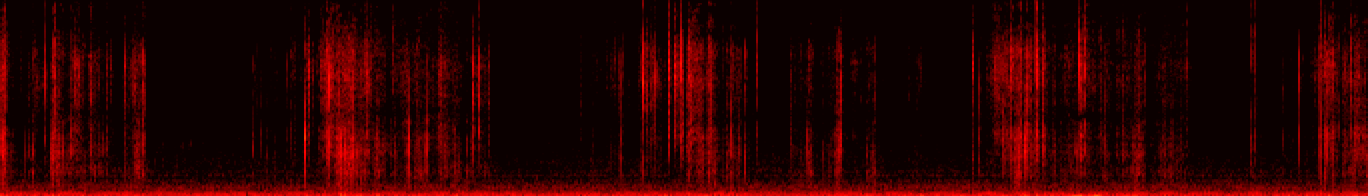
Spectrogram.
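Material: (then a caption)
Rock salt. Long painted nails scratch the rough surface of a large, solid, lit pink rock-salt Himalayan salt lamp. Bursts of bright, crackly, tearing scratches rise and fade over a steady low hum.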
